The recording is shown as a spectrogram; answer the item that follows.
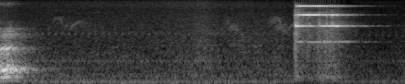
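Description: A single sharp metallic clink about a second and a half in that rings briefly at a high pitch, like metal parts striking each other on an engine hanging from a hoist chain.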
